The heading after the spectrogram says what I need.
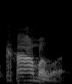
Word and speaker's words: Kamala: vice president KLA and it's kamla you all stop messing up right now outside of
